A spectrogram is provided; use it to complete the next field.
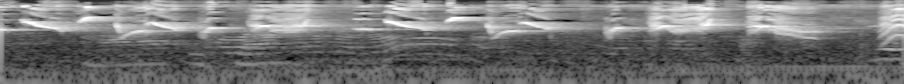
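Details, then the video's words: Oriental magpie-robin, a caged contest bird, sings to rile its rivals with a rapid run of clear rising whistles, downslurred notes and harsh buzzy bursts that are repeated almost without pause. "Kicauannya bikin musuh makin Emosi."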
